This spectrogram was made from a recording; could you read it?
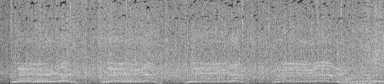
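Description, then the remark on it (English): A voice imitates a roaring, cheering football crowd with four drawn-out, swelling 'haaah' bursts in a steady rhythm, loud over a continuous hiss of noise. “You hear the roar of the crowd.”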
